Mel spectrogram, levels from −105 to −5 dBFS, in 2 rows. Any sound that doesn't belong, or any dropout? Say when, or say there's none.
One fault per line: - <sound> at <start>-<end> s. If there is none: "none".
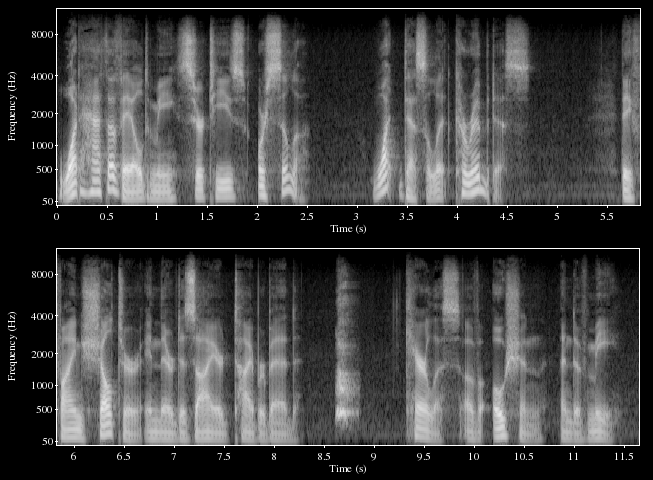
- bark at 8.6-8.9 s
